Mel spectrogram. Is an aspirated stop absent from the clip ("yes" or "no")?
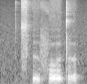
no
